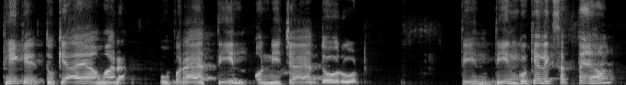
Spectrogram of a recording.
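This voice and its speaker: A man's voice: on the high side, expressive, moderate pace, fairly bright tone. A man with a Hindi accent teaching a maths lesson, working through each step aloud and quizzing the class. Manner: talks himself through each step and asks the class rhetorical questions; switches to motivational exhortation.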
